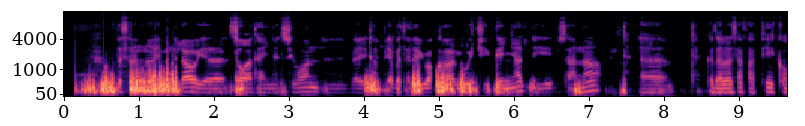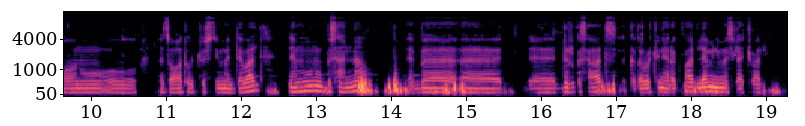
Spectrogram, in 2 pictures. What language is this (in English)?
Amharic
